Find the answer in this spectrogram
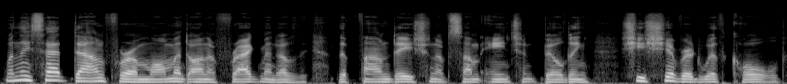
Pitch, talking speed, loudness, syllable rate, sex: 125 Hz, 160 wpm, -19 LUFS, 4.1 syllables/s, male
